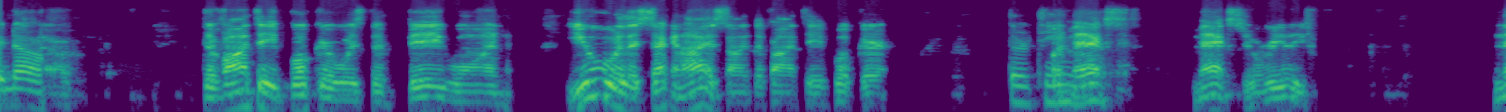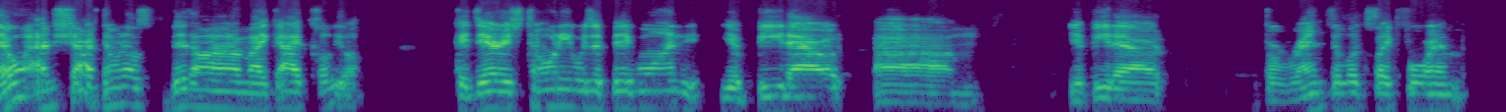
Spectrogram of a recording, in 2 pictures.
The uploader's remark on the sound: Warning: Technical Difficulties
